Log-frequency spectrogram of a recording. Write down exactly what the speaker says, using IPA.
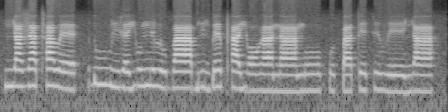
ɲa˦ za˦tʰa˦βɛ˨ | ɗuː˦βĩ˨ɣɛ˨ jʊ˦ŋɪ˦ lʊ˨baː˨ bĩ˨ɡ͡bɛ˦ pʰa˦jɔ˨ɣa˨naː˨ ŋoː˨ k͡pʊ˨k͡pa˦ te˦ kɪ˦ veː˨ɲa˦

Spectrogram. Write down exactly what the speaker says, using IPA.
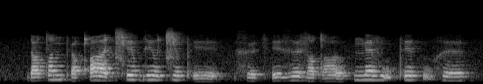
ɾʲø˨tˤɘ˦npʼø˨qʼaː˦ t͡ɕʰɪ˦o̯ɡɪː˦o̯t͡ɕɘ˦pʼɪː˨ | xø˨ t͡sʼɪː˨ɣɘ˦˨zɘ˨dˤɤ˨ | ŋɛ˦vṵ˦ pʼɪ˦ θṵ˨xɘ˦

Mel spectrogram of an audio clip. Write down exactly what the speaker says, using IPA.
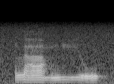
laː˨mŋiː˨˩w

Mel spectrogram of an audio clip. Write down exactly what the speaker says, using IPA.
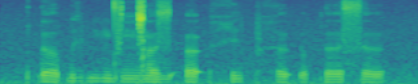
ɗəɓibndəŋ͡ǀœz ʔœʔhiphɘ ʔɘpɾɘsɘ

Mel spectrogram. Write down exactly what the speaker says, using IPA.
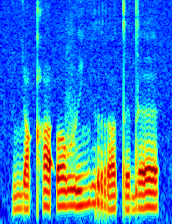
ʎɒ˨qʰʌ˧ʔɔ˧ vɪ˧ʎə̤˦rɒ˨ tə˨dɜ˧

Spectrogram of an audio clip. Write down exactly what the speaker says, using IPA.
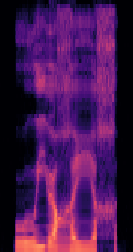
wujø ʁiχ

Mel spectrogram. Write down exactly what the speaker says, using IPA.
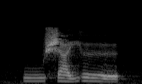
uʃa jø

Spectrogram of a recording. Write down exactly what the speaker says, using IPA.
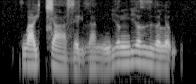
kwa˨˦j t͡ɕa̤ː˨˩zḛ˧˨j la̤˨˩nŋi˧ə̯ŋi˧ə̯ ɣɨ˧ə̯lə̰˧˨wʔ

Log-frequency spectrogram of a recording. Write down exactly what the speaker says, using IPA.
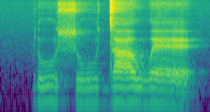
ɾusu da wɛ

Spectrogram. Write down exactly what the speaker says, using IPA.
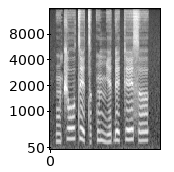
ũ˨t͡ʃoː˦te˦˨ tə˨kũ˦ɲe˨˦ ɗe˧keː˦ sə˦

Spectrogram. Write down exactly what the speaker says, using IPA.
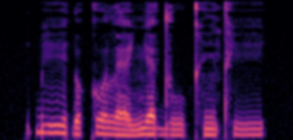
ɓiː˦˨ɗʊ˦kʊ˦˨ lɛ˨˦ɲɛ˦ duː˨kʰĩ˦tʰiː˦

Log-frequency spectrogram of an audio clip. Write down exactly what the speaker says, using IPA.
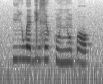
ji˦wɛ˦ɡi˦ ze˦kʷũ˨ ɲũ˨ɓɔ˨

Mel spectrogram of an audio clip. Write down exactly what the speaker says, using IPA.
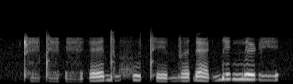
ʈʰɛ̤˨tɛ̤˨ʔɛ̤˨ | ɛ˨˦dṳ˧xu˧tʰe˨ bɜ˧ɗæ˦˨ ɡ͡be˦ŋ͡me˦ ɽe̤˦

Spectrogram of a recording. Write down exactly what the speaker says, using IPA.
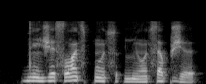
dĩ˧ʒɨ˧slˠĩ˦spũ˧s | ʎõ˨sɐ˧pʒɘ˨

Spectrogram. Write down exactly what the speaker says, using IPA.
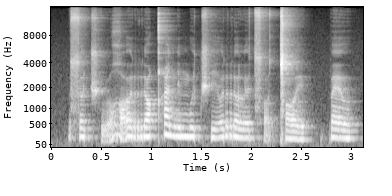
sot͡ʃʰṵ ʁɔ̰ʊ̯ru qʰinimu t͡ʃʰiʊ̯ro lɯt͡sʰɔ̰ǀɔɪ̯ | pɛʊ̯

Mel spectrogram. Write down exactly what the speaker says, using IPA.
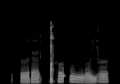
ʔɤ ɾɜǃʰo ʔuŋojɤ

